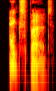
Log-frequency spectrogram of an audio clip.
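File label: "expert", British English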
